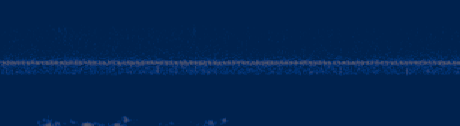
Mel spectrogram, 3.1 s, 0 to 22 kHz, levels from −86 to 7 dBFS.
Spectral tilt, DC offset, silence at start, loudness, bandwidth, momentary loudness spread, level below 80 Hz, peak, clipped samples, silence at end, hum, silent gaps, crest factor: 1 dB/octave; under 0.1%; 0 s; -58 LUFS; 16 kHz; 1 LU; -78 dBFS; -46 dBFS; under 0.1%; 0 s; none; none; 16 dB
